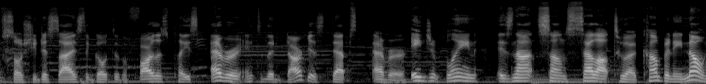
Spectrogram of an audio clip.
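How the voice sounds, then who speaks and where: A man giving a casual, sweary video review of audio drama podcasts in an expressive, informal way. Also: mid-range voice. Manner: expressive, foul-mouthed, informal. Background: background music.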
